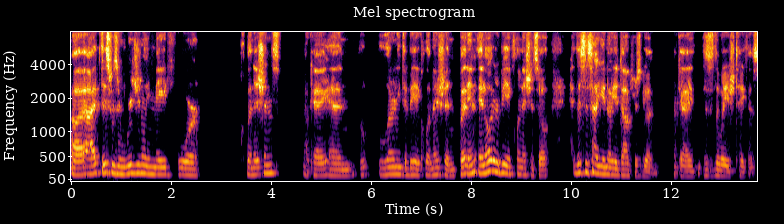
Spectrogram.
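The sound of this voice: With a Brooklyn accent, a man speaks at medium pitch and a moderate pace, using ordinary pitch variation and a slightly mellow tone. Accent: Brooklyn New York.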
